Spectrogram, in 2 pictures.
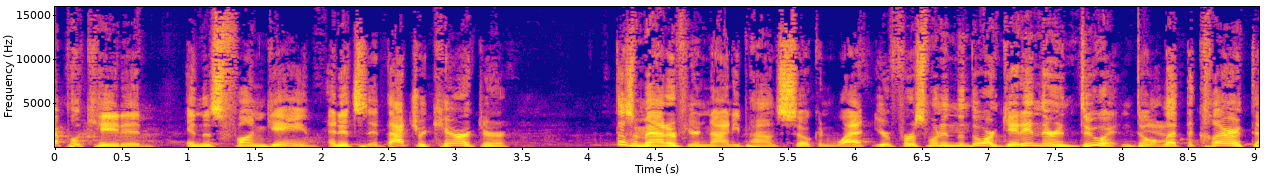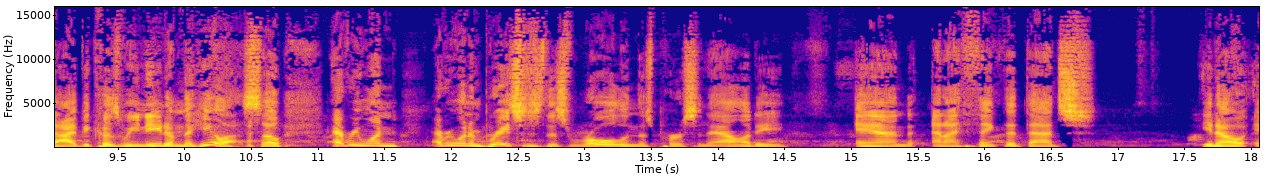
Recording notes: Sit down with The Game Table for a conversation at D&amp;D Live 2019. Sit down with The Game Table for a conversation at D&D Live 2019.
